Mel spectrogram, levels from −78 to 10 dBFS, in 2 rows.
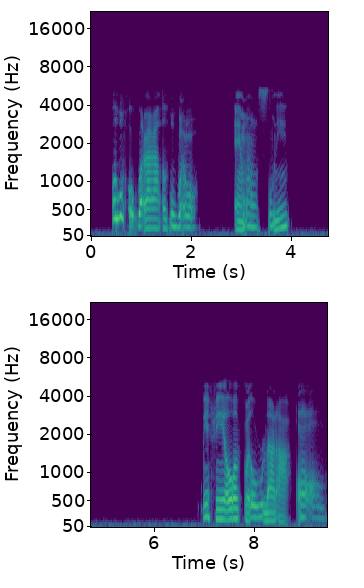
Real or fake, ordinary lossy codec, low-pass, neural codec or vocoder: fake; none; 5.4 kHz; autoencoder, 22.05 kHz, a latent of 192 numbers a frame, VITS, trained on many speakers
